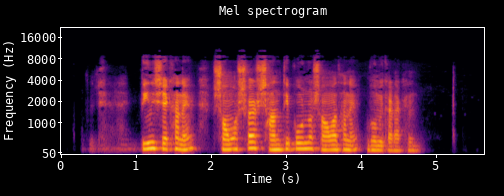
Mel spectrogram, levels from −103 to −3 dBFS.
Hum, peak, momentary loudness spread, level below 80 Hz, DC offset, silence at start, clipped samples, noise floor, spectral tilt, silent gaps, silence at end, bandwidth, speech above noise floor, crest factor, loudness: none; -4 dBFS; 12 LU; -66 dBFS; under 0.1%; 0.5 s; under 0.1%; -57 dBFS; -5 dB/octave; none; 0.85 s; 9.2 kHz; 35 dB; 20 dB; -21 LUFS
